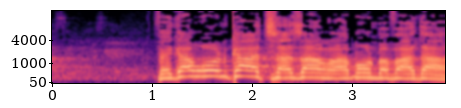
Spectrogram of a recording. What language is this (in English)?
Hebrew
